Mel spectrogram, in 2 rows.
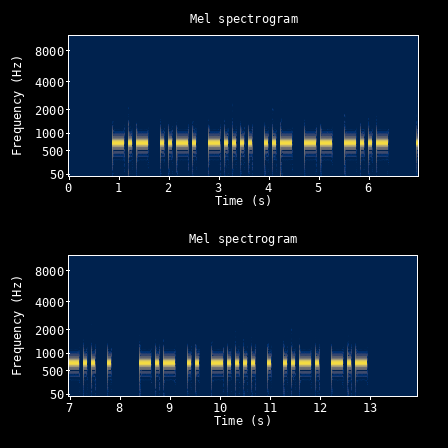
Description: Morse code, heard as a keyed tone, about 15 wpm, 700 Hz. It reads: KF6UMX DE KI6EFK
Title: USA Callsign DE Callsign - 6 Characters - 15wpm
